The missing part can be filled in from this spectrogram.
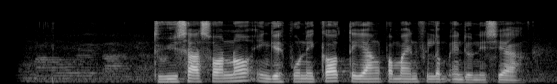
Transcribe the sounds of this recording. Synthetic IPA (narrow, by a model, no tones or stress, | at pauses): d̪̥ṳwisasɔnɔʔiŋɡɪhpunikɔt̪ijaŋpəmaɪnfiləmind̪onesia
